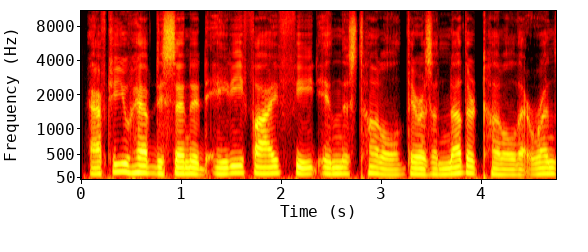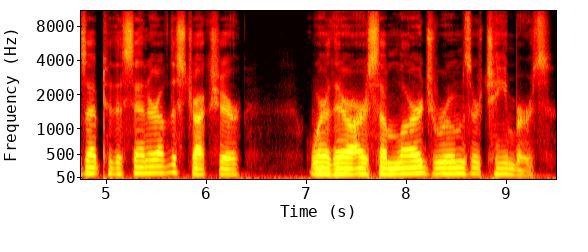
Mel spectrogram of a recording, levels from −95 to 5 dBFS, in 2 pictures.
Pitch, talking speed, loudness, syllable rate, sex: 115 Hz, 195 wpm, -19 LUFS, 5.6 syllables/s, male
